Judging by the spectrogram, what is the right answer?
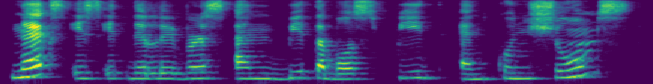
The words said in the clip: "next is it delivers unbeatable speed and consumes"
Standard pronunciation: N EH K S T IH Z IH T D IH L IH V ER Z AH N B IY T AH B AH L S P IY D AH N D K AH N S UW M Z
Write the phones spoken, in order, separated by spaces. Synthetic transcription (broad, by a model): N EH K S T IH S IH T D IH L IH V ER S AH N B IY T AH B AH L S P IY D AH N D K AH N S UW M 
